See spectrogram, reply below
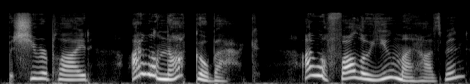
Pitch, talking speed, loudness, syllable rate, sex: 255 Hz, 180 wpm, -16 LUFS, 4.5 syllables/s, female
